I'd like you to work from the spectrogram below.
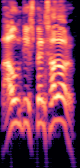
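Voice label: Engineer auto building dispenser, Spanish; "Va un dispensador."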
